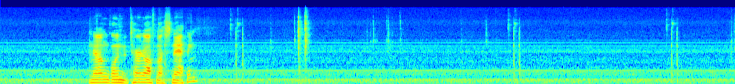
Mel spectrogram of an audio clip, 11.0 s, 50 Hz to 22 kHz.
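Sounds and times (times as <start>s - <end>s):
steady electrical hum: 0.0s - 11.0s
computer clicks: 3.4s - 3.8s, 7.2s - 7.9s, 10.0s - 10.3s.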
